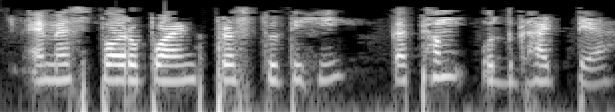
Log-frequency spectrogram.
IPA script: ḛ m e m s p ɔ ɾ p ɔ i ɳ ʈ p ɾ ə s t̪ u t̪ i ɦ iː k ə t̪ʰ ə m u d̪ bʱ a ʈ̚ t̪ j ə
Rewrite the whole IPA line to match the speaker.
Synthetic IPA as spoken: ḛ m e s p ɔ ɾ p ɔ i ɳ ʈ p ɾ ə s t̪ u t̪ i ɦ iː k ə t̪ʰ ə m u d̪ ɡʱ a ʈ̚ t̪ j a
